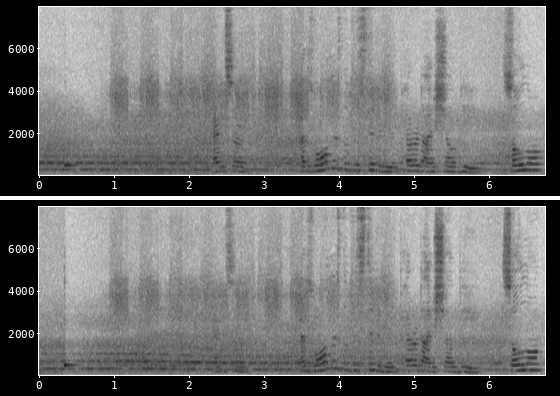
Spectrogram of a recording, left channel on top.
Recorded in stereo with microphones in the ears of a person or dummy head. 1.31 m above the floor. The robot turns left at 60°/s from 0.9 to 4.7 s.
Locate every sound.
0.3 s a cowbell: 35° right (ahead or behind), 1.0 m
2.3 s a woman speaking: 40° left, 1.5 m; by 6.7 s 100° right, 1.5 m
